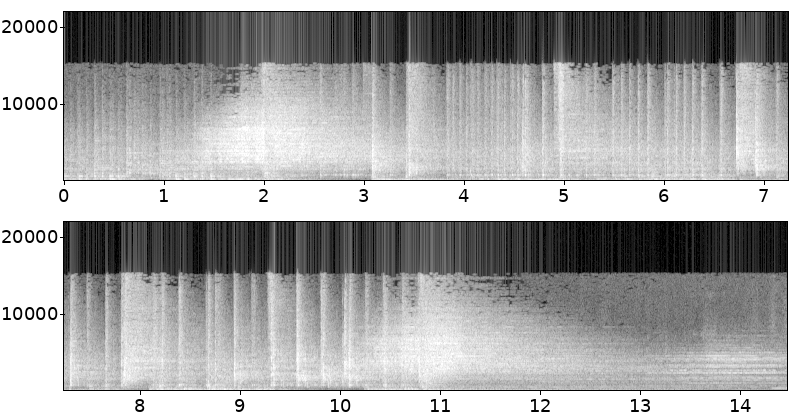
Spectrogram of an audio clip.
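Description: Indoor percussion ensemble playing: a marching battery of snare, tenor and bass drums with front-ensemble marimbas, vibraphones and cymbals. A loud passage of rapid drum strokes and bass-drum hits starts about two seconds in, with cymbal crashes near the start and about ten seconds in, then eases into sustained mallet-keyboard chords near the end.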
